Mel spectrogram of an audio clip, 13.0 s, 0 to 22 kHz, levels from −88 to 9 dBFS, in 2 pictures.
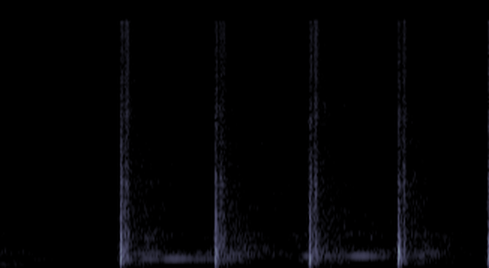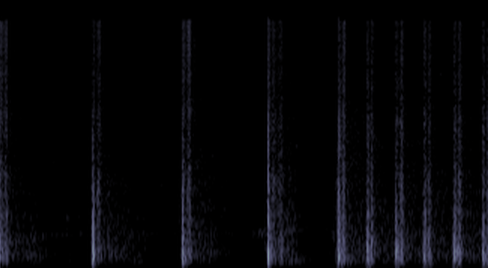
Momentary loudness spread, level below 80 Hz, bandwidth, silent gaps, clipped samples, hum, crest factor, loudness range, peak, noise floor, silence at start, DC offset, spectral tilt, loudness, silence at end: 20 LU; -78 dBFS; 16 kHz; none; under 0.1%; none; 34 dB; 6 LU; -22 dBFS; -82 dBFS; 1.6 s; under 0.1%; -5.5 dB/octave; -53 LUFS; 0 s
